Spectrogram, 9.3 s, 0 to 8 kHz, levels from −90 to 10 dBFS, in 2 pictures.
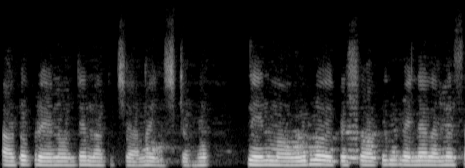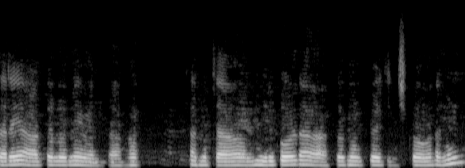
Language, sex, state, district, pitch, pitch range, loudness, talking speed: Telugu, female, Andhra Pradesh, Guntur, 180 Hz, 175-190 Hz, -15 LUFS, 140 wpm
